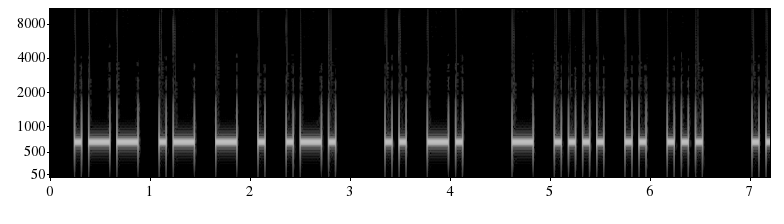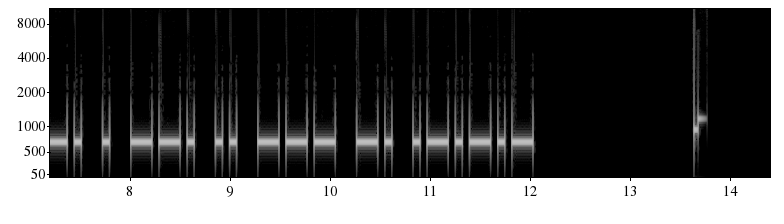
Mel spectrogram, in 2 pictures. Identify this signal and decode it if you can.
Morse code, heard as a keyed tone, about 17 wpm, 700 Hz. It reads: WATER IN THIS REGION.
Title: Sentences from Top 1500 Words 17wpm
